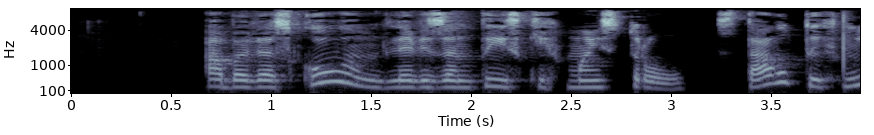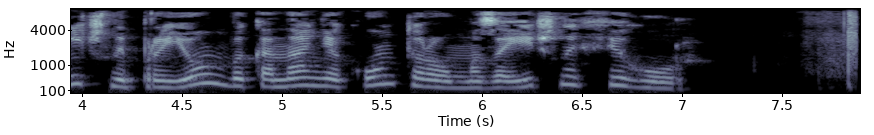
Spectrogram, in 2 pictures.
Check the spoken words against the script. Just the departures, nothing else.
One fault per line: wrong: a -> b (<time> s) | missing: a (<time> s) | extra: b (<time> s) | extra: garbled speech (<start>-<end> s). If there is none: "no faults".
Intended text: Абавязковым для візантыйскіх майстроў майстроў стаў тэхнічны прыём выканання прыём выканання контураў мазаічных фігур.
missing: майстроў (3.0 s)
missing: прыём выканання (5.3 s)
